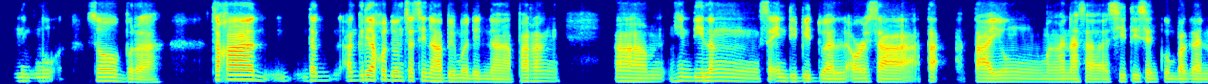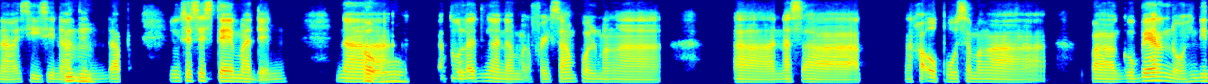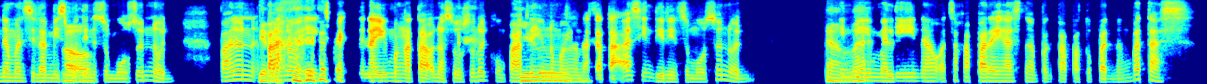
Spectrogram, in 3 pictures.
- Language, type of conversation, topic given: Filipino, unstructured, Ano ang palagay mo tungkol sa kawalan ng disiplina sa mga pampublikong lugar?
- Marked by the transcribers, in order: tapping; "gobyerno" said as "goberno"; laugh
